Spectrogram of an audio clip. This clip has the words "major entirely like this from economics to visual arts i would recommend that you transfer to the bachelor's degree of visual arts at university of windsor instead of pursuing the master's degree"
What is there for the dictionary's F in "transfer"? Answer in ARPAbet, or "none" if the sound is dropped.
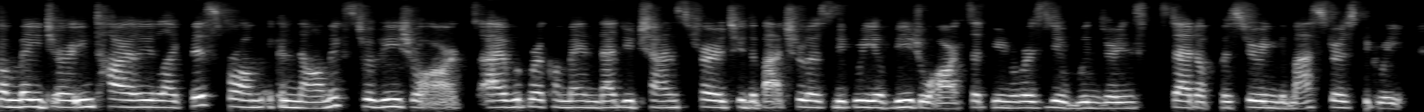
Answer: F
